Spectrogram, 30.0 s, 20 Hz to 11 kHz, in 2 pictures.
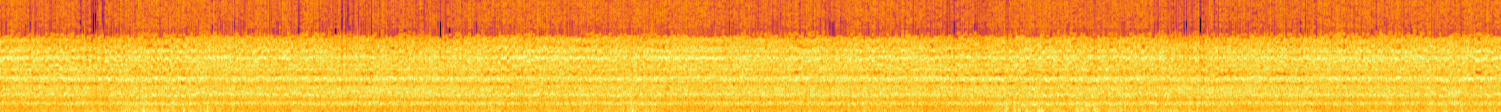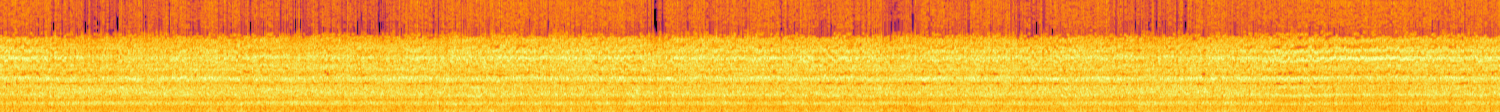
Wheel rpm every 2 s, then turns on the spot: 230, 230, 230, 230, 230, 230, 230, 230, 230, 230, 230, 230, 230, 220, 230.
none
